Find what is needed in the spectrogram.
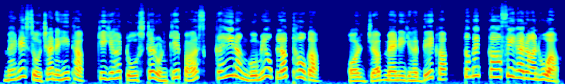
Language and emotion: Hindi, surprised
